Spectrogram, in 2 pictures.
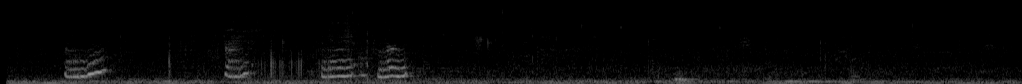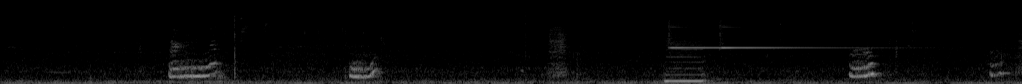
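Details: Mother cat embracing her kitten daughter; short rising meows come in clusters, two or three at a time, spaced over twenty seconds, with a steady low hum underneath and a brief faint whine near the end.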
